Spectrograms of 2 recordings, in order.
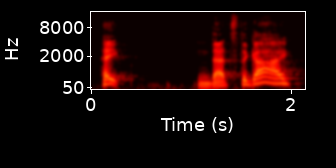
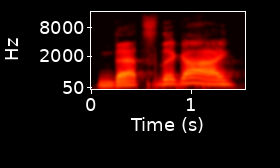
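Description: First: Higher-pitched mock reveal reaction; mock recognition. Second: Very slow, high, stretched words; drawn-out mock recognition. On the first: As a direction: say it high, pointing him out. Imitated repeated reaction to reveal. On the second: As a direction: drag every word out in mock disbelief. Repeats the reaction, stretched out.

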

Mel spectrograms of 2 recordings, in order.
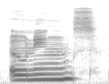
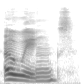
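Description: First: Owings misread as "OH-nings"; misread with extra N. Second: Owings said "OH-ings", no N in the middle; corrected to OH-ings. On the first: Host misreading a listener's town, Owings as "OWN-ings". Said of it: "or Owings, excuse me". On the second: Host correcting a misread town, Owings as "OH-ings". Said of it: "excuse me". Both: Real, not acted.

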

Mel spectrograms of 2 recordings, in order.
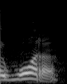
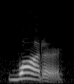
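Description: First: Water as wawta, r dropped; water ending in a loose uh; local dialect water. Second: Water with its r sounded at the end; everyday water, final r kept; standard water. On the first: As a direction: say water your hometown way, wawta. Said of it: "You hear the difference?". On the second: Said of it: "okay, here's an example". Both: Shown as a demonstration.

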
